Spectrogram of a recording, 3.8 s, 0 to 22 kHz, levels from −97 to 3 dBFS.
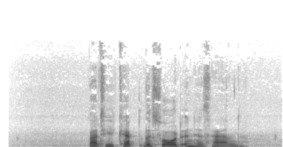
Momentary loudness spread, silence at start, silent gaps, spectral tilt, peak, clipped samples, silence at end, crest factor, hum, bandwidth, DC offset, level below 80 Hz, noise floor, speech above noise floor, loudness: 11 LU; 1.2 s; none; -5.5 dB/octave; -10 dBFS; under 0.1%; 0.45 s; 22 dB; none; 16 kHz; under 0.1%; -80 dBFS; -61 dBFS; 32 dB; -29 LUFS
